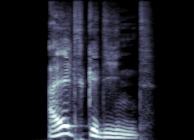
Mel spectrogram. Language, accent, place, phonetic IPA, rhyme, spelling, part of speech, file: German, Germany, Berlin, [ˈaltɡəˌdiːnt], -iːnt, altgedient, adjective, De-altgedient.ogg
- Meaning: veteran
